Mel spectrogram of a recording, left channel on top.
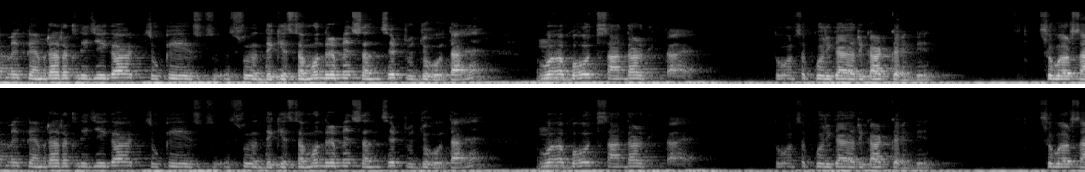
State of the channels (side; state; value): right; quieter; 8.8 dB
